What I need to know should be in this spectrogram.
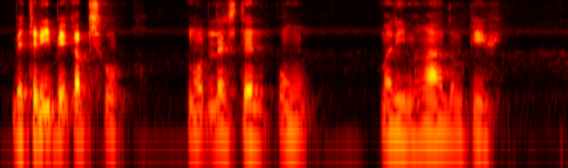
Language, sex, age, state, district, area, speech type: Manipuri, male, 60+, Manipur, Tengnoupal, rural, spontaneous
